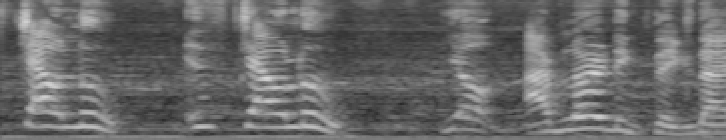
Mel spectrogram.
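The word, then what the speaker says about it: Cao Lu: Kaolu and Jay. It is not Kaolu. It's Chaolu.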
